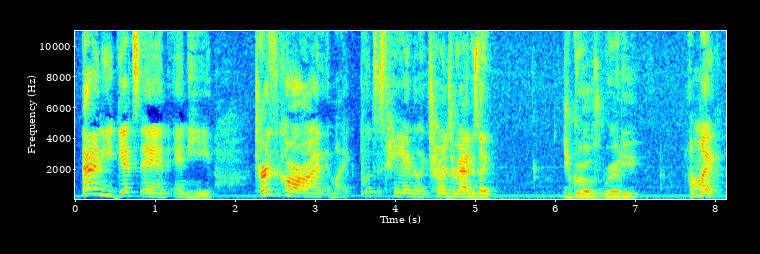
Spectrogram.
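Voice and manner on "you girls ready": low voice imitating a man; lightly voiced creepy cabbie, pitched down; retold creepy driver.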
